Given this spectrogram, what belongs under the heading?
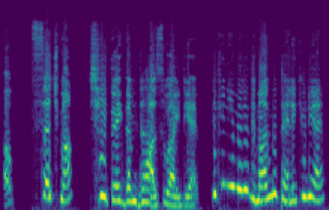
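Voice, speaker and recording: A woman plays an excitable young daughter in a moral story cartoon. She speaks high and dramatically, pouting in slangy bursts, in a dry recording. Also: a little fast, no room sound. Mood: dreamy, excited. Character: whiny, spoiled, excitable young daughter dreaming of mountains. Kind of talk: animated Hindi moral story dialogue.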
